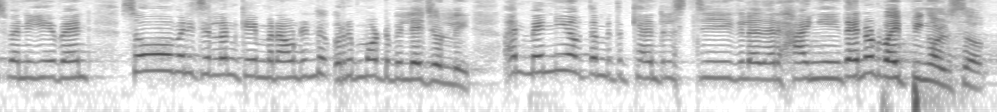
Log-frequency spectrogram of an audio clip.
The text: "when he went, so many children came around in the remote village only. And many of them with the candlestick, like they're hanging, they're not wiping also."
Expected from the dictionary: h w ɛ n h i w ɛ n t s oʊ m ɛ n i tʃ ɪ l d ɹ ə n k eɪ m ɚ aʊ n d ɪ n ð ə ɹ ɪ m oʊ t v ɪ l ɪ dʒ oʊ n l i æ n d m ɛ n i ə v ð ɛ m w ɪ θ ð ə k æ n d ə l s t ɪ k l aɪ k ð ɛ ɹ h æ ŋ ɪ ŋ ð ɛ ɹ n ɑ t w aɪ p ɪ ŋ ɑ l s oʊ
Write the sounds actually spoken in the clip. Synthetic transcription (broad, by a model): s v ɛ n h i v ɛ n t s oʊ m ɛ n i tʃ ɪ l d ɹ ə n k eɪ m ɚ aʊ n d ɪ n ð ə ɹ ɪ m oʊ t v ɪ l ɪ dʒ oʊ l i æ n d m ɛ n i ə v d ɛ m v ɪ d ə k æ n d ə l s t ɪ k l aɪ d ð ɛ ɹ h æ ŋ ɪ ŋ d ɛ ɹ n ɑ t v aɪ p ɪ ŋ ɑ l s oʊ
